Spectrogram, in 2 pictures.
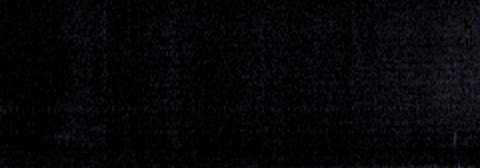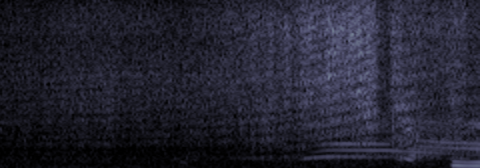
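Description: Faint outdoor background hiss over a steady low hum, with a brief low rumble about halfway through, like wind or handling on the microphone. Near the end a voice exclaims "Nice!"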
